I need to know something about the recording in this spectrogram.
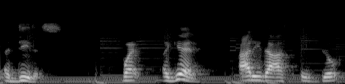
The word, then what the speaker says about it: Adidas: together and became Adidas that's why it's pronounce Adidas everywhere in Europe because they know the proper saying and the story behind the name whereas we say Adidas but again Adidas is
